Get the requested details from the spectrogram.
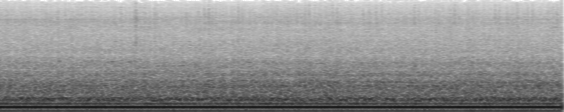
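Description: An aircraft engine drones steadily and loudly from inside the cabin.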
